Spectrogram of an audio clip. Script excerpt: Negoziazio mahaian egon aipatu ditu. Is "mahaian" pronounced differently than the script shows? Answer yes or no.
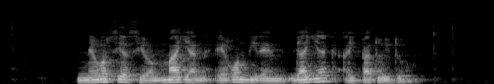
no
